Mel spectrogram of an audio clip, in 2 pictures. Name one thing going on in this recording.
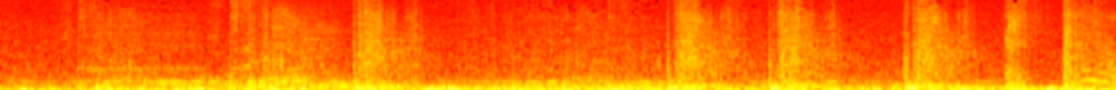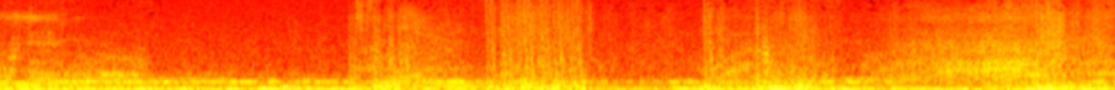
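Gunshots blast in quick bursts.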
